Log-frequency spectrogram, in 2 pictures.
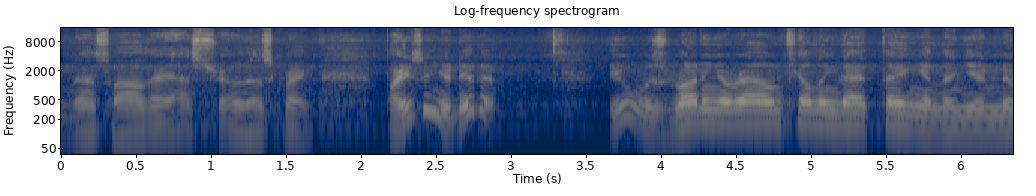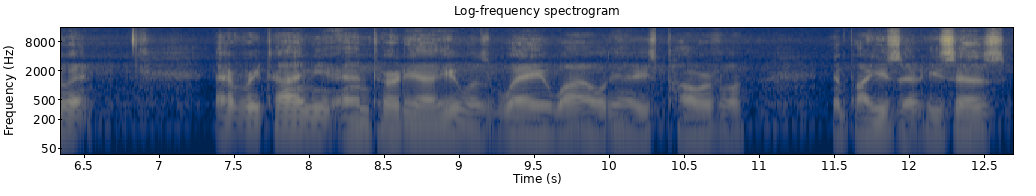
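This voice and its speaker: A man's voice: on the low side, a little mellow, slight background noise. A man in a rambling spoken monologue, talking in broken, fragmented phrases and repeatedly affirming himself. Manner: repetitive, keeps affirming himself with "yeah, that's true". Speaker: channel host.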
